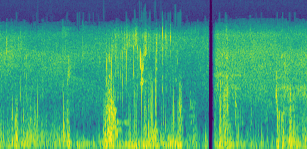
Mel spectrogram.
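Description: Strong wind buffeting a GoPro's microphone: a gusty, uneven low rumble with scuffs of the camera being handled. The sound cuts out for an instant about four seconds in.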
